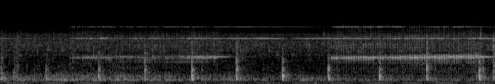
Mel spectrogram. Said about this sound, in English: It was 6:05 when the phone rang again.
